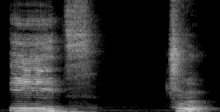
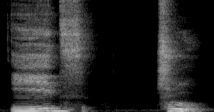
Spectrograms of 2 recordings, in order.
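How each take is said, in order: First: It is contracted into one short syllable. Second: It is contracted into one short syllable.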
